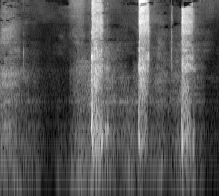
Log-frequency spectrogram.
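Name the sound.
coughing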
